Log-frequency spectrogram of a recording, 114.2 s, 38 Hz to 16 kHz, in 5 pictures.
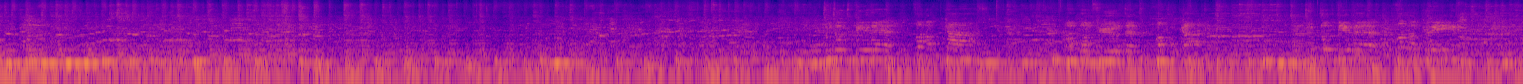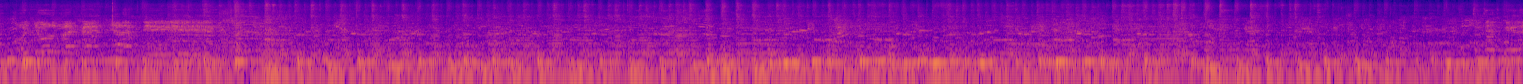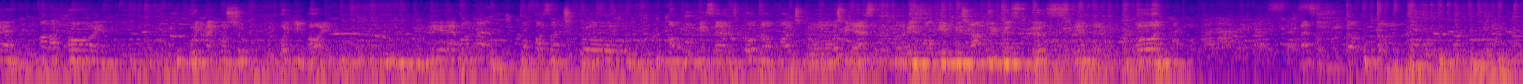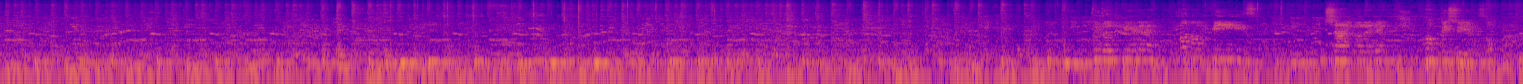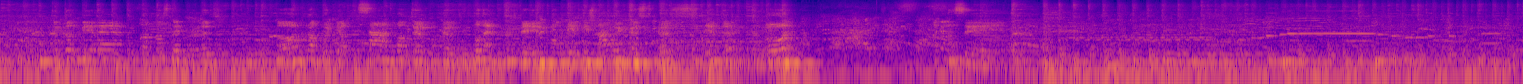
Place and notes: Classroom, Cluj-Napoca, Romania - (-196) Folk performance
Recording from a street-level window of a performance or rehearsal in a classroom at basement level.
Cluj, România, 31 May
